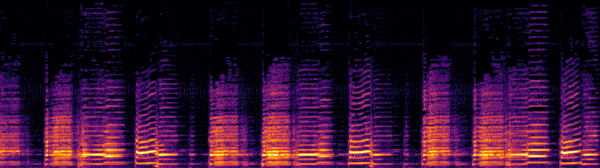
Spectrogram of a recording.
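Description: Solo blues harmonica played cupped against a microphone: short chordal phrases with bent notes, repeated as a rhythmic riff with brief breaths between them.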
